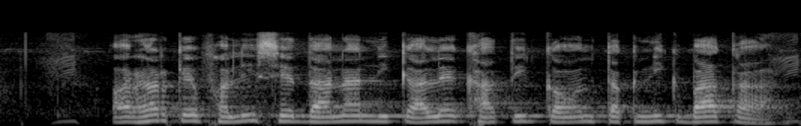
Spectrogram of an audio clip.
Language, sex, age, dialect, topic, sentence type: Bhojpuri, male, 18-24, Northern, agriculture, question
